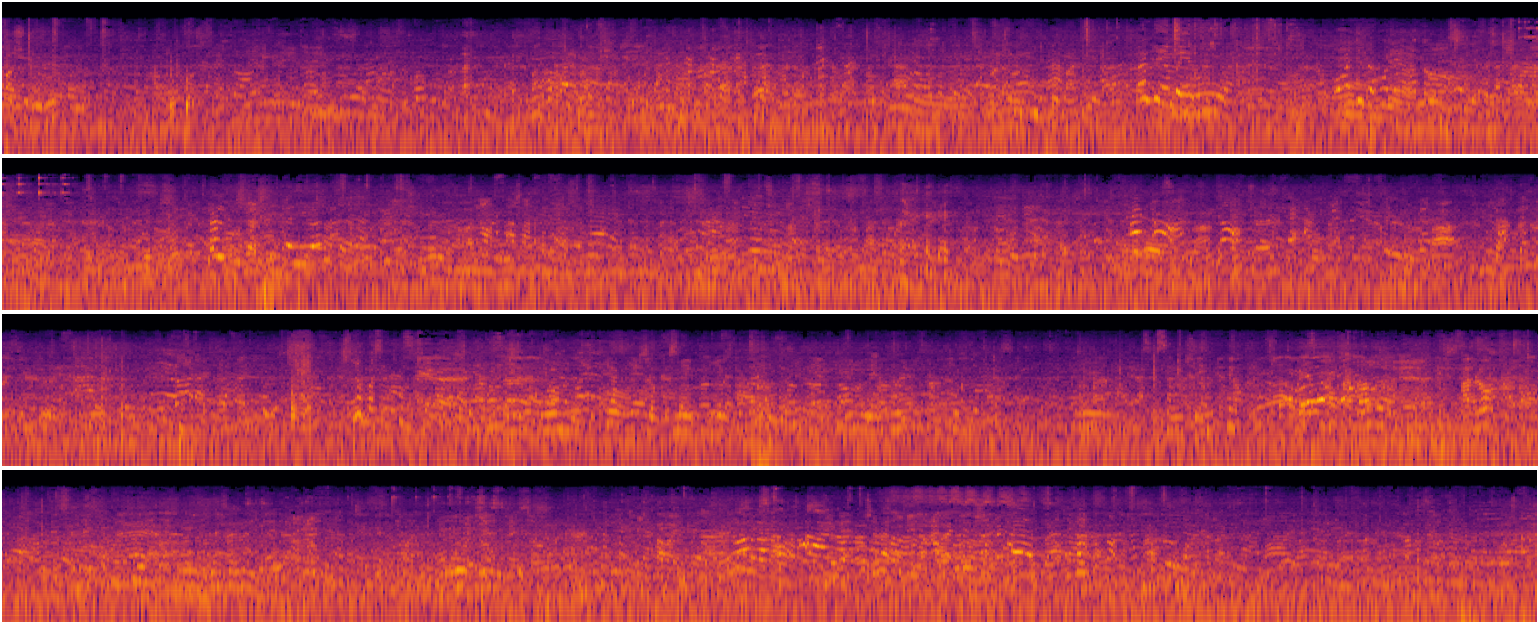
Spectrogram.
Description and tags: crowd int medium small bar with fridge bg Ouagadougou, Burkina Faso, Africa
Africa, crowd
